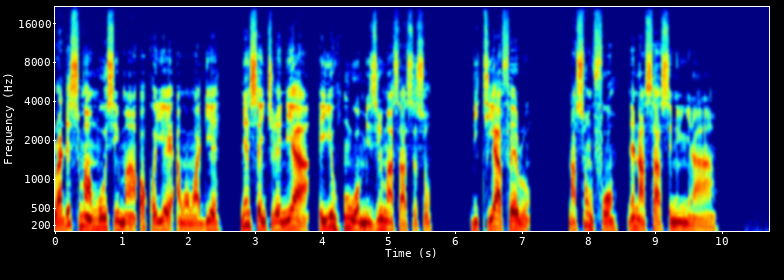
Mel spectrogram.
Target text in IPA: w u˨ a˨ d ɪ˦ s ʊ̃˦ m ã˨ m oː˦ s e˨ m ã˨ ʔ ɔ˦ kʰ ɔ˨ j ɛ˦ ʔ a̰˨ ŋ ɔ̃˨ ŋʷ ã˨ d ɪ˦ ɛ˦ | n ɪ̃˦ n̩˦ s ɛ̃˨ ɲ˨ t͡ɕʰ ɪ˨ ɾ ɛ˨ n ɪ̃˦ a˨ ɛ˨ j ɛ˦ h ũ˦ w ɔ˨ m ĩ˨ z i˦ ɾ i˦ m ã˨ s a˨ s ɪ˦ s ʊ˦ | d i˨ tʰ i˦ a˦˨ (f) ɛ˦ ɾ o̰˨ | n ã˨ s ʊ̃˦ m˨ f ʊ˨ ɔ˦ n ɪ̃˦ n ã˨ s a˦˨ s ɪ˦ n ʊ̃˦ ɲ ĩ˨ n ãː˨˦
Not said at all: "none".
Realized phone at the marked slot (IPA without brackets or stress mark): f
